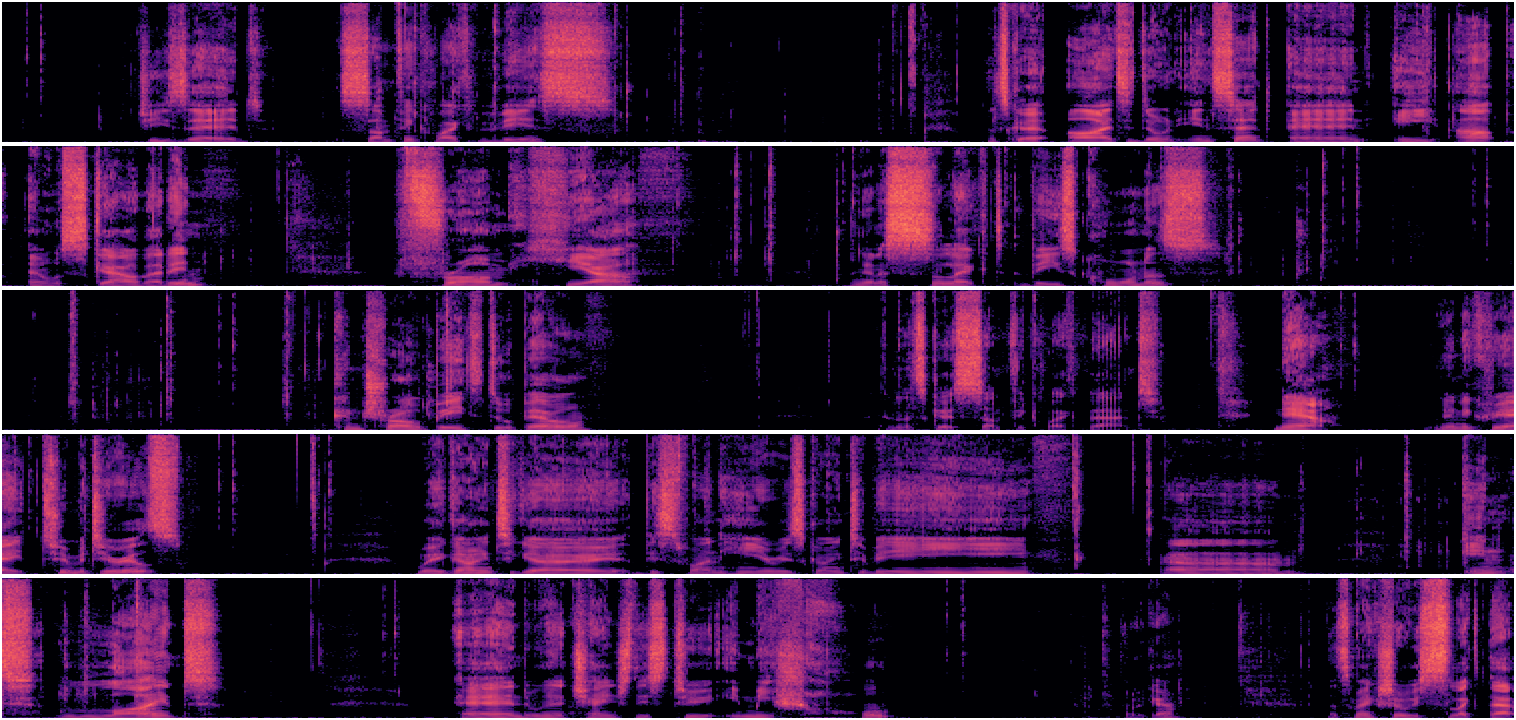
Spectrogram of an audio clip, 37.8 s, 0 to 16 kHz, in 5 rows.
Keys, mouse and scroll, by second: 0.1 g, 1.5 click, 1.9 shift+click, 2.2 3, 2.4 click, 2.8 shift+click, 3.5 click, 4.6 i, 5.6 e, 6.9 s, 10.0 2, 11.3 alt+click, 12.8 alt+shift+right click, 13.0 alt+shift+click, 13.5 ctrl+z, 13.8 alt+shift+click, 14.5 alt+shift+click, 15.3 ctrl+z, 15.7 alt+shift+click, 16.7 ctrl+b, 19.7 Tab, 22.4 click, 23.4 click, 23.8 click, 25.0 click, 25.2 click, 25.7 click, 26.3-28.8 drag, 29.3 click, 29.9 click, 32.7-34.6 drag, 35.0 click, 35.9 Tab, 36.2 3, 36.5-37.8 drag.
